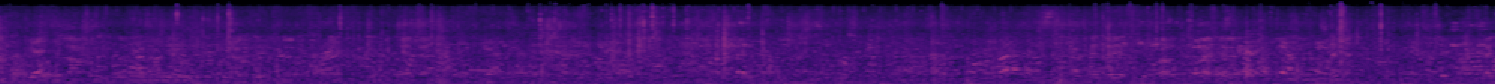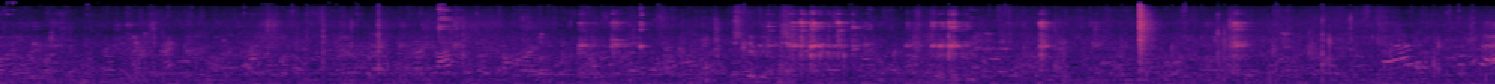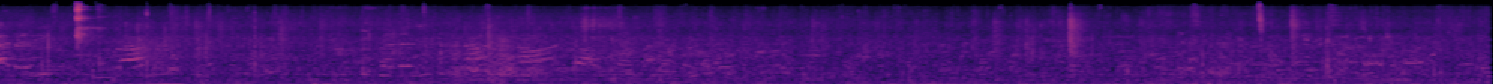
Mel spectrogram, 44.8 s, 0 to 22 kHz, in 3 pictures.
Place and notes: Vorstadt, Kiel, Deutschland - Christmas market 2016
Christmas Market 2016, pedestrian zone of Kiel, Germany
Zoom H6 Recorder X/Y capsule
